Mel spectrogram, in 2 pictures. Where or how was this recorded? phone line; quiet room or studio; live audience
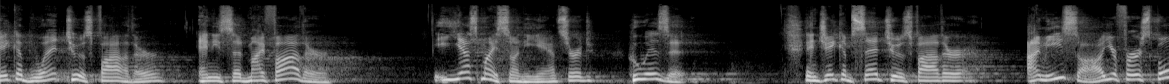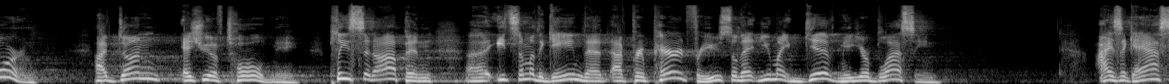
live audience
